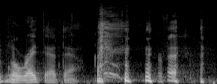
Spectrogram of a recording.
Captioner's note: laughs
